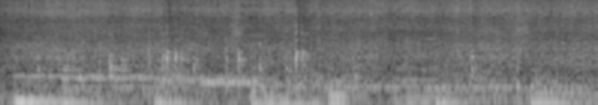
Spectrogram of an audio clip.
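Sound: onions sizzling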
